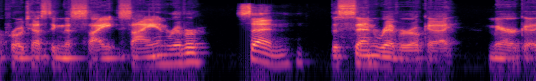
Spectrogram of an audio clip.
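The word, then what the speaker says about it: Seine: protesters who are protesting the SI cyan River sen the sen River okay America it would be pronounced cine in America but they're protesting the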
